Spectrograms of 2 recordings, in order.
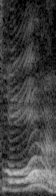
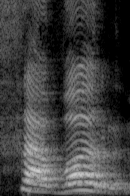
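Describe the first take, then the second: First: The vowel sounds like the word sore. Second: The vowel sounds like ow in power. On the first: The speaker calls it wrong. "സോർ അല്ല" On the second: The speaker calls it right. "സവർ എന്നാ pronounce ചെയ്യാ"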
